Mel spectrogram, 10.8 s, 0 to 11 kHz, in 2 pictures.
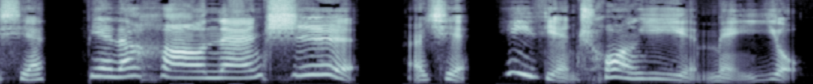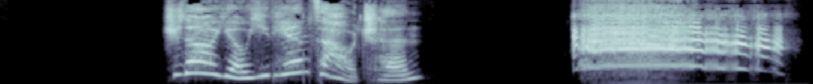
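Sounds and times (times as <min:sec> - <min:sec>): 
speech: 0:00.0 - 0:05.4, 0:06.5 - 0:08.3
high-pitched scream from a living room: 0:09.2 - 0:10.8.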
